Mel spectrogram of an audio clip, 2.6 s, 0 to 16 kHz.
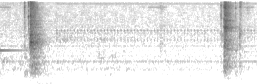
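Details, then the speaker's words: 2007 Acura RDX, 2.3L turbo, 210k miles, with an intermittent no-crank complaint, recreated after it sat a while; the starter positive post is confirmed hot. Two sharp single clicks about two seconds apart with no cranking: solid solenoid click, starter motor not spinning. "solid click but the motor is not spinning"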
